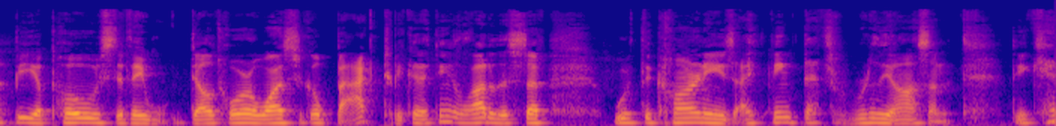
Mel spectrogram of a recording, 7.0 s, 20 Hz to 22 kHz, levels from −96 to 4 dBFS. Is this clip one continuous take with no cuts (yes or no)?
no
